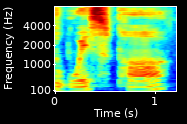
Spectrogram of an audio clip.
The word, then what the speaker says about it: Wispaw: Its name is Wispaw, which sounds like somebody weirdly pronouncing whisper.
